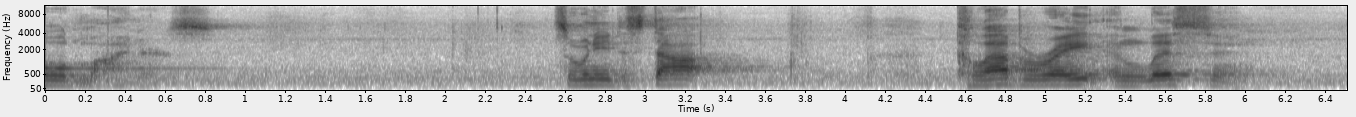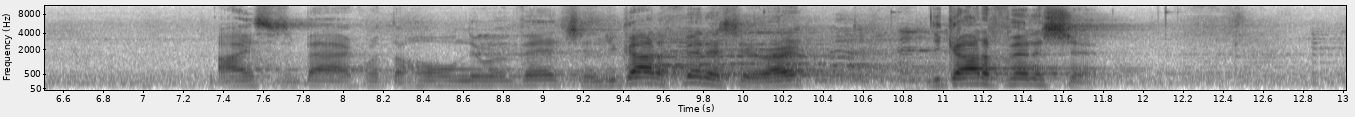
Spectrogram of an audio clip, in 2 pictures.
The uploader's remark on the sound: preached this message on July 9th at our Union Square community.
